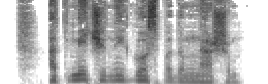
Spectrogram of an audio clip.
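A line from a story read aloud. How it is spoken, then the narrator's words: Whisper. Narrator (Russian): прошептала она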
